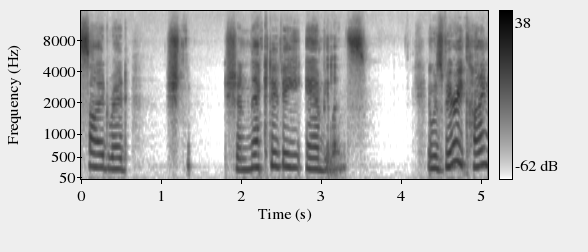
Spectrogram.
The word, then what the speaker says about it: Schenectady: Already it has been called everything from Schenectady to Skinnecadiddy.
